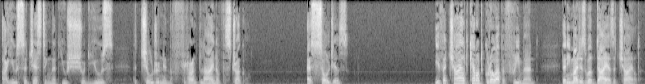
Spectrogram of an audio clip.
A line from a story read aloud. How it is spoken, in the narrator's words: Moses said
